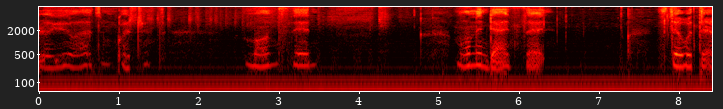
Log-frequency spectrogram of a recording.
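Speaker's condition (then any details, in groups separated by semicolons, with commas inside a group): Cerebral palsy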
